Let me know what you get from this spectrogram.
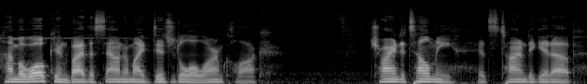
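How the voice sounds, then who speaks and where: A man's voice: on the low side, fairly even intonation, moderate pace, clean tone. A man hosting a game livestream, chatting casually and playfully and reading game text aloud. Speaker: game streamer, host.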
